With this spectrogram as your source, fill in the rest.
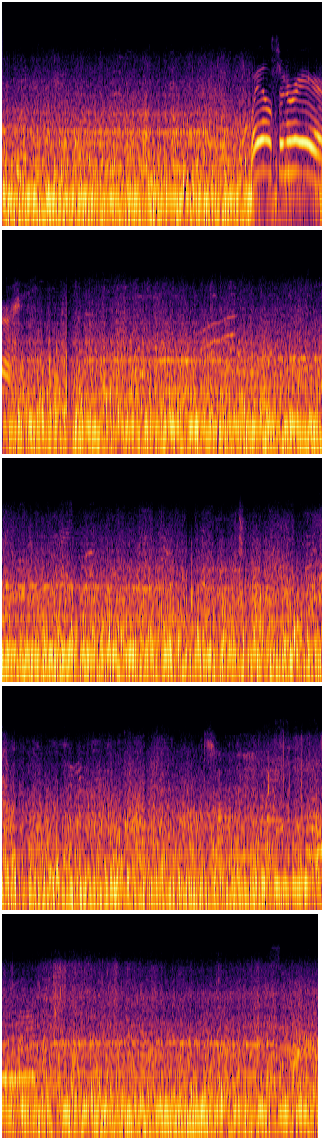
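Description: Choppy waves splash and lap nearby.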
